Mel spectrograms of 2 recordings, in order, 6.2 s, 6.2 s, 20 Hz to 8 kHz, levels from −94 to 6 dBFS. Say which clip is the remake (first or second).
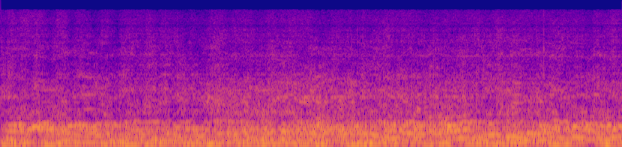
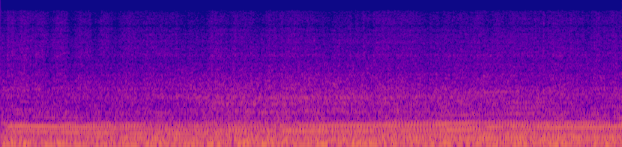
first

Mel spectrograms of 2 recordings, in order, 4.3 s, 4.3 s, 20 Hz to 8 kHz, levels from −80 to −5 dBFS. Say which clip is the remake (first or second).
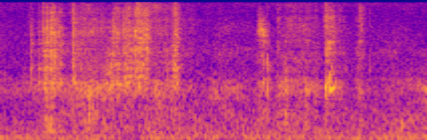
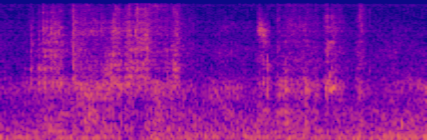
second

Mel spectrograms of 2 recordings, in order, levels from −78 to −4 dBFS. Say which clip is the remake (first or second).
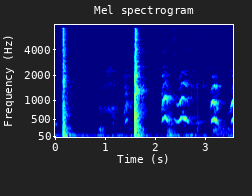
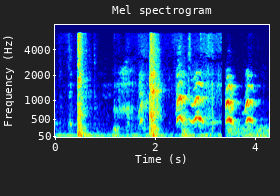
first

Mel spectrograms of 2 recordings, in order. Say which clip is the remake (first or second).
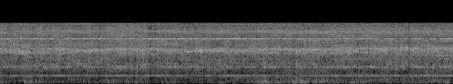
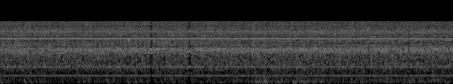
first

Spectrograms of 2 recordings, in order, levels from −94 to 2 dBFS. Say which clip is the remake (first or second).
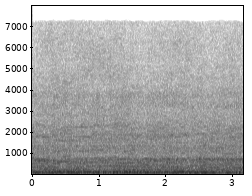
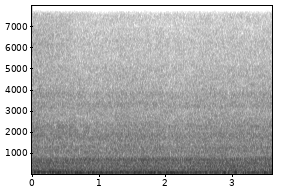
first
